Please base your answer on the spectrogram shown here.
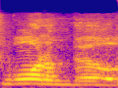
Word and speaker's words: Warrnambool: it you say it what it's pronounced warren bull it's a um aboriginal name okay but uh but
